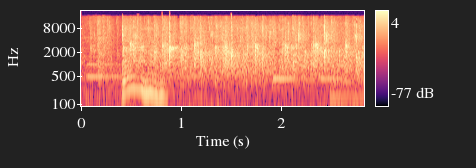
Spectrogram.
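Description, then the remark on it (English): A church audience applauds a woman who led the singing and testified to being healed after 15 years of pain. The steady, loud applause starts abruptly and keeps going, with a few voices calling out over the dense clapping. “Yeah, and we clap for great joy for her because 15 years of pain to be delivered.”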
